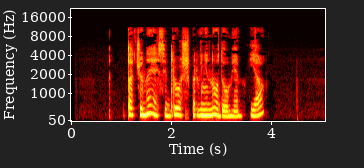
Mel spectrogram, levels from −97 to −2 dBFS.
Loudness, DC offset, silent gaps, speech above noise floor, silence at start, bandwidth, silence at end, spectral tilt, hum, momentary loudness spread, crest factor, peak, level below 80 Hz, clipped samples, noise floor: -20 LUFS; under 0.1%; none; 53 dB; 1.15 s; 11.5 kHz; 1.25 s; -5 dB/octave; none; 8 LU; 18 dB; -4 dBFS; -70 dBFS; under 0.1%; -72 dBFS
